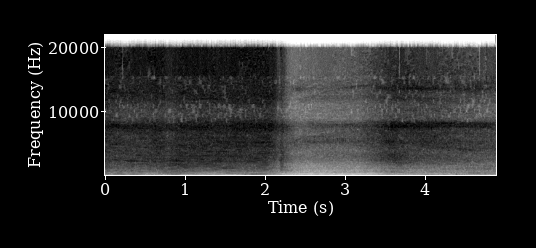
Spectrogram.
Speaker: it's all off the grinding disc that is from the grinding disc itself you can hear it bogging down as you're going and what is happening there is the actual two pieces of metal are closing in on the uh the grinding disc because of the nice tight fit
